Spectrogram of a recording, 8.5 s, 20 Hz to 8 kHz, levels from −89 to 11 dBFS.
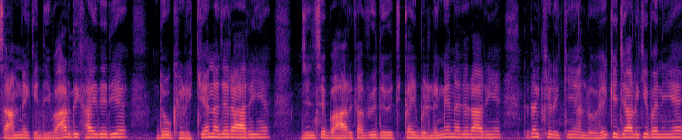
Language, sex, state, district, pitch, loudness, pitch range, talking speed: Hindi, male, Bihar, Kishanganj, 175 Hz, -19 LUFS, 155-185 Hz, 230 wpm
